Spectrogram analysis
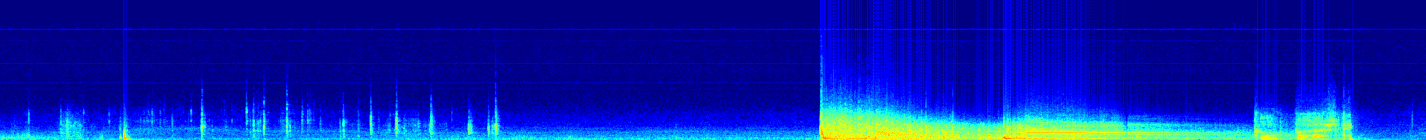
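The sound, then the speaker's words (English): A loud rifle shot from a distant rifleman, its bullet striking dust, bursts out after faint, scattered clicking ticks and rolls into a long, noisy tail, with a couple of sharp bursts near the end. “A bullet from the distant rifleman hits the dust, only inches from Charmer.”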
